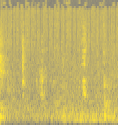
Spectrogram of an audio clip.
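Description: Pen writing on paper: a few faint, scattered ticks and scratches as strokes are drawn, after a brief louder sound at the very start.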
